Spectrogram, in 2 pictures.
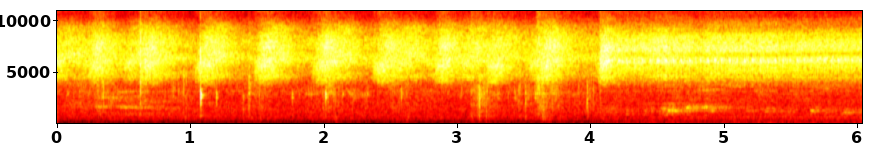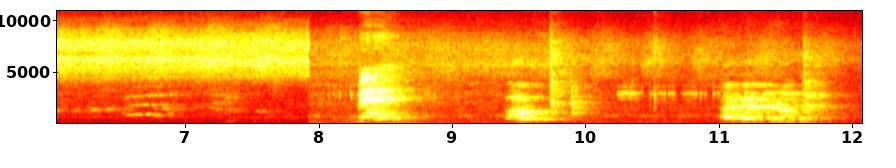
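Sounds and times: high-pitched insects chirring: 0.0s - 11.4s
short bird calls: 4.2s - 7.7s.

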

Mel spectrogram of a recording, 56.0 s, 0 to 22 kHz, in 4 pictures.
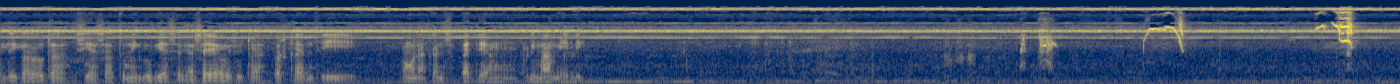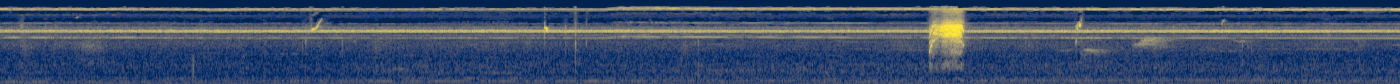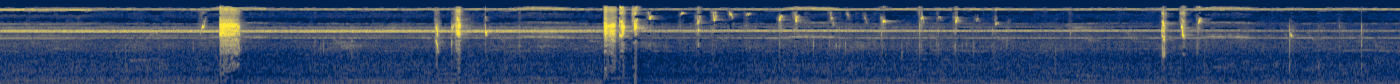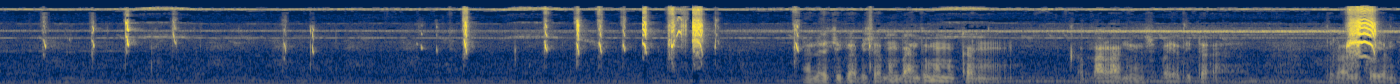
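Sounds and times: cricket chirring: 0.0s - 56.0s.

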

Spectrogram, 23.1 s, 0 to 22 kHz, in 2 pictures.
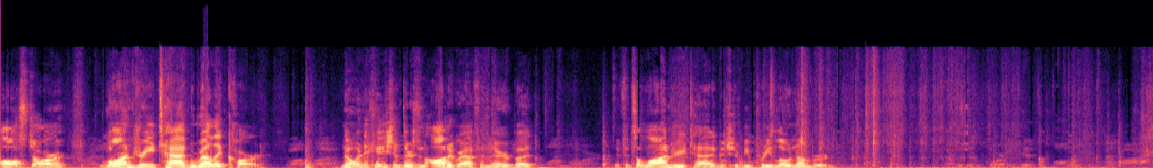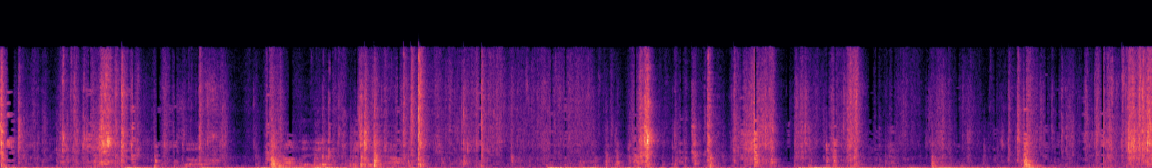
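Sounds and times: low steady hum: 0.0s - 16.3s
foil wrappers crinkling and tearing: 0.1s - 23.0s.

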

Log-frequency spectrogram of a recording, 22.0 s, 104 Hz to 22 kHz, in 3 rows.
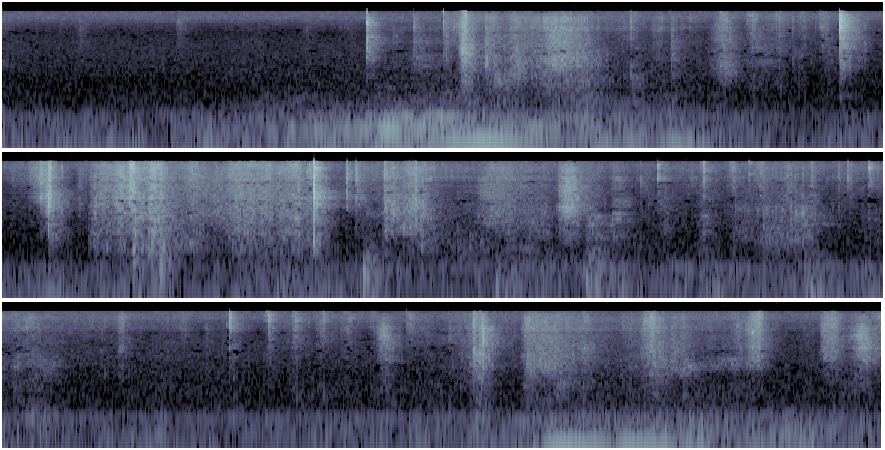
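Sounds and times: low steady hum: 0.0s - 22.0s
scissors snipping hair: 16.4s - 18.0s.

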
